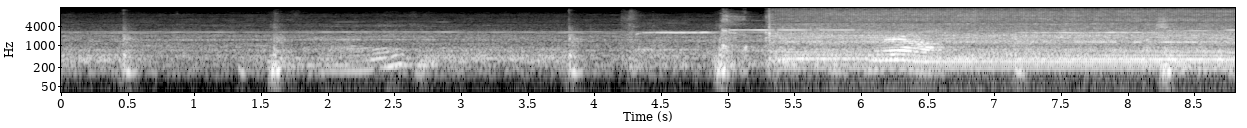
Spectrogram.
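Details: Girl using a mechanical insufflation-exsufflation (cough assist) device: a steady motor hum shifting in pitch and loudness as it cycles between phases, with counting aloud during use.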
